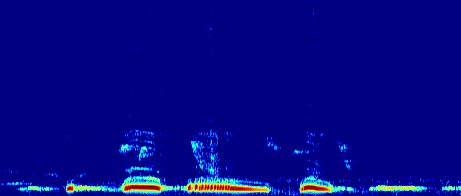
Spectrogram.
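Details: Decoy spotted dove with a 'giọng thổ' style voice gives one complete cooing phrase: a brief opening note, a bent hollow coo, a long sliding coo that falls in pitch, and a final curved note, with soft murmurs on either side.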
